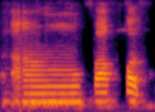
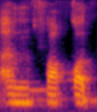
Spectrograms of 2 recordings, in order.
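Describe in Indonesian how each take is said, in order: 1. Huruf n-nya disamarkan dengan bunyi sengau. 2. Huruf n-nya dibaca jelas dan tegas. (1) "tidak perlu diikhfakan, tidak anfaqat" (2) "Bacanya jelas saja"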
